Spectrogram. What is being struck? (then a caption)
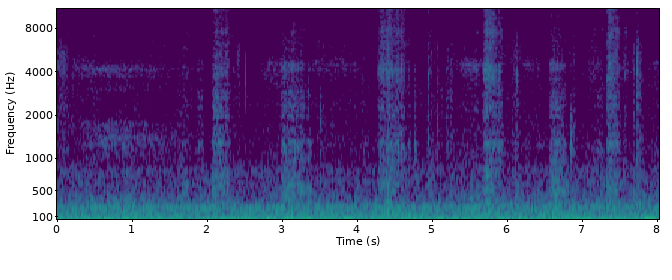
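Wooden graphite pencil on a paper sheet over a wooden table. A yellow graphite pencil scratches lines near the edge of a thin sheet of white paper lying flat on a wooden table, held down by the left hand. Short, bright scratching strokes come and go over a steady low rumble.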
